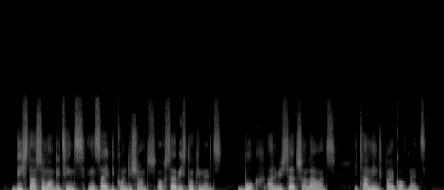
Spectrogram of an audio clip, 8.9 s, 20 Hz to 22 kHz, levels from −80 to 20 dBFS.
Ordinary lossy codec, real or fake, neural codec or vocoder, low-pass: none; fake; codec, 24 kHz, 0.9 kbps, WavTokenizer, large speech release; 10.8 kHz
